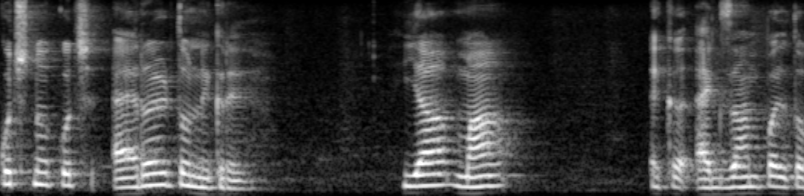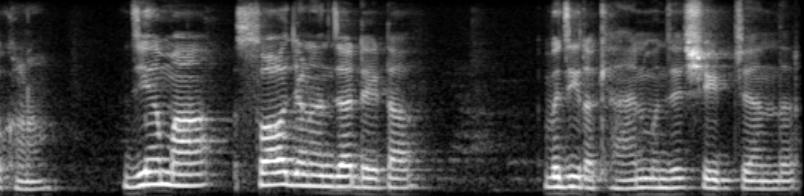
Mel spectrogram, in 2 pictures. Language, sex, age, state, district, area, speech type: Sindhi, male, 18-30, Gujarat, Kutch, urban, spontaneous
